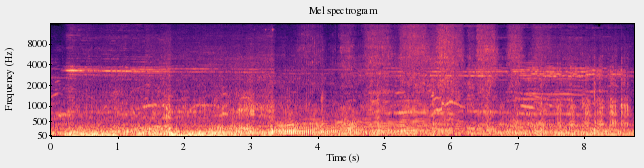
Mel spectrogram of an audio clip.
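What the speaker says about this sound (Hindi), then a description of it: "देखिए पूरा बाइक में पूरा राउंड लगाएगा यहाँ पे" Motorbike circling a large open ground during an Independence Day outing, its engine droning steadily and loud throughout, mixed with crowd noise and people talking.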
